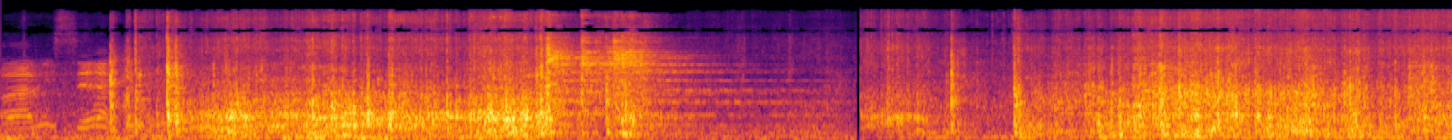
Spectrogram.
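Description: Skateboard wheels roll and rumble over rough pavement.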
